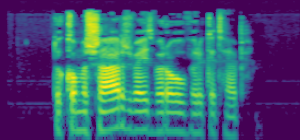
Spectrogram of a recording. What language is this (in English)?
Dutch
